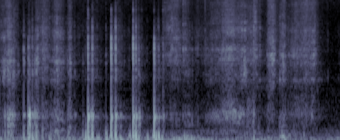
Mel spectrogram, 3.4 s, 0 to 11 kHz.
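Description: Fingertips and nails tap and scratch the slats of a small, hollow, empty, light wooden bucket with a rope handle and a WWF logo. Quick, dry knocks with a hollow tone near 600 Hz cut off almost at once, with soft scratchy scraping between and after them.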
